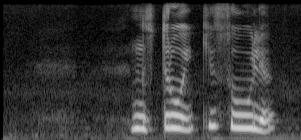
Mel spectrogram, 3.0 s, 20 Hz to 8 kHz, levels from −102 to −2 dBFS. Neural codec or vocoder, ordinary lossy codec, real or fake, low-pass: none; none; real; 7.2 kHz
